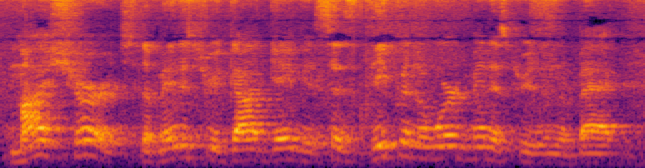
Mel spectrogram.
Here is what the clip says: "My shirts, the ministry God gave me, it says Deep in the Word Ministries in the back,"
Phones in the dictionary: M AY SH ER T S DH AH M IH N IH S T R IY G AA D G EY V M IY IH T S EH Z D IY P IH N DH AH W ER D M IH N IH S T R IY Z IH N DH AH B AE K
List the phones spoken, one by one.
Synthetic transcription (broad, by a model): M AY SH ER T S DH AH M IH N IH S T R IY G AA D G EY V M IY IH T S EH Z D IY P IH N DH AH W ER D M IH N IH S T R IY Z IH N DH AH B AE K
